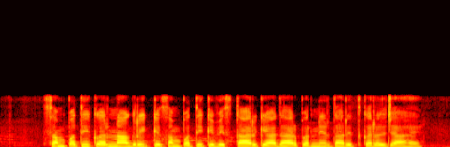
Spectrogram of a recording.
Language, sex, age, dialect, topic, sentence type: Magahi, female, 25-30, Southern, banking, statement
